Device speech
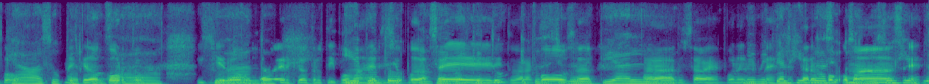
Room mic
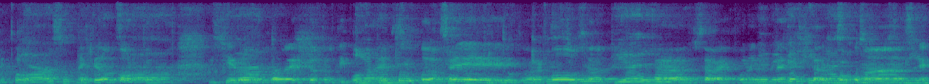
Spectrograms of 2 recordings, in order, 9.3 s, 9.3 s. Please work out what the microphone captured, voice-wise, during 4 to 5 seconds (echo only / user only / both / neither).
echo only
